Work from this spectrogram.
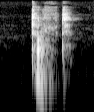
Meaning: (noun) A bunch of feathers, grass or hair, etc., held together at the base
- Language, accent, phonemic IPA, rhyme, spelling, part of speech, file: English, Southern England, /tʌft/, -ʌft, tuft, noun / verb, LL-Q1860 (eng)-tuft.wav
